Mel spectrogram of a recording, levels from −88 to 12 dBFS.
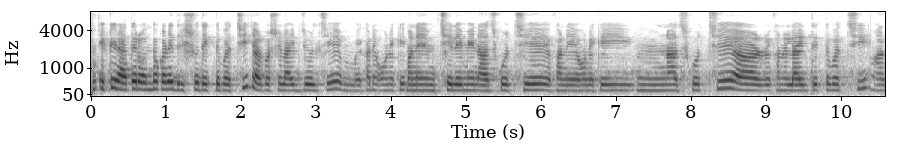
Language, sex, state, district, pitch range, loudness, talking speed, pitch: Bengali, female, West Bengal, Kolkata, 210-230 Hz, -20 LUFS, 160 wpm, 215 Hz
